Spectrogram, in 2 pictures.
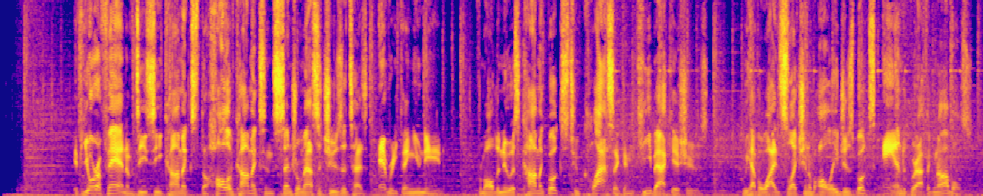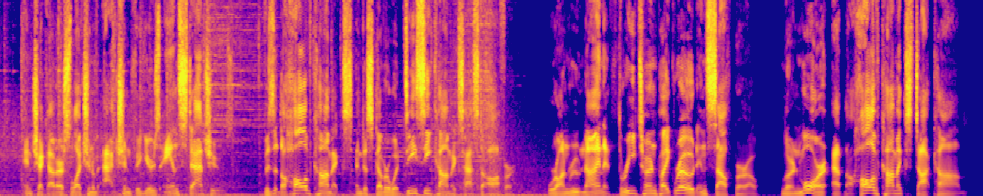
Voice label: commercial; The Hall of Comics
